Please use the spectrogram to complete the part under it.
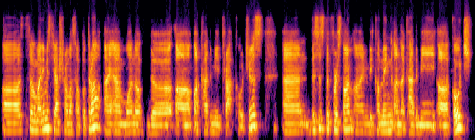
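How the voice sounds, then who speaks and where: A young man who is an academy coach introducing himself on a video call, halting with many fillers. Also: on the high side, sharp tone. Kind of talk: online meeting introduction. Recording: dull dry video call audio.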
